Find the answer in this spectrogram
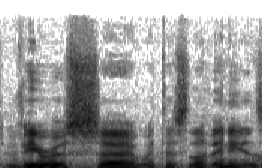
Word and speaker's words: Virus: I wasn't sure it's it looks like virus to an American or Englishman but it's actually pronounced vus with the leavians it's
